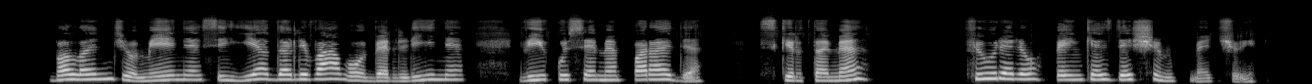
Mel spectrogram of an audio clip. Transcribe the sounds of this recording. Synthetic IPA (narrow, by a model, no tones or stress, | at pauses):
bɐlˠɐnʲd͡ʒʲoːmʲeːnʲɛsʲɪjiɛd̪ɐlʲiʋɑːʋoːbʲɛɾʲlʲiːnʲeː | ʋʲiːkʊsʲemʲɛpɐɾɑd̪ʲɛ̰ | sʲkʲɪɾt̪ɐmʲɛ | fʲuːɾʲɛɾʲoːpʲɛŋʲkʲɛzʲd̪ʲɛʃʲɪmʲt̪ʲmʲɛt͡ʃʲʊ̰j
